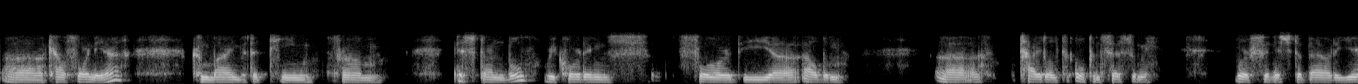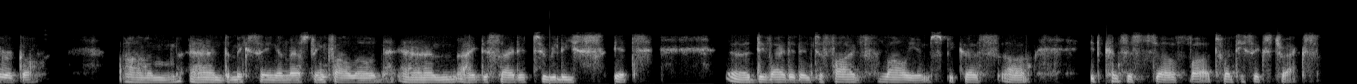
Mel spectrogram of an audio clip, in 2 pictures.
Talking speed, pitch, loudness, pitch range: 110 wpm, 110 Hz, -22 LUFS, 105-115 Hz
